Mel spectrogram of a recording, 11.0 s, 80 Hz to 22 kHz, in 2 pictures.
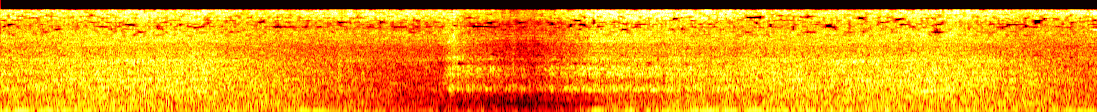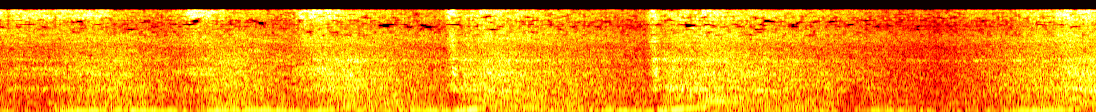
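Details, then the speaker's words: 1966 Ford Mustang 289 V8 automatic, running super rich: revs cleanly and settles to a steady, even idle with no misses or knocks; runs well before a test drive that revealed some problems. "so I can hear it runs on pretty good"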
